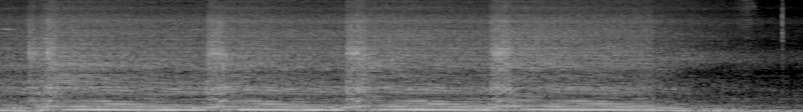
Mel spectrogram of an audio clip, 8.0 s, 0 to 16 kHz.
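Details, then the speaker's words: 2010 Dodge Ram 1500 driven home with the oil light on and no oil: light knock from low in the block at idle that hammers harder with throttle blips about every 1.5 seconds; rod knock, not piston slap. "Unfortunately. Yeah. Unfortunately, that's that's a rod lock. That's not piston slap."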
